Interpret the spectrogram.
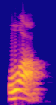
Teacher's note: दंत्य ओष्ठ जिसमें दांत और ओठ दोनों का प्रयोग किया जा रहा है बोलते टाइम उच्चारण के समय, तो वो वा है, वा।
